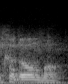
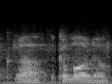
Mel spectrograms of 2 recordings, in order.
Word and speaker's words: Komodo: It's in Kado. Yeah, dragons. Yeah. Yeah. The interviewer mispronounces Komodo before correcting himself.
